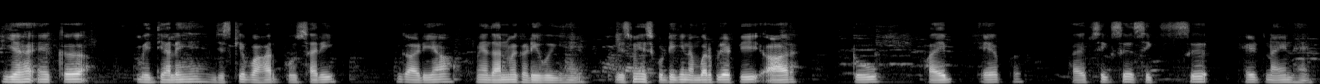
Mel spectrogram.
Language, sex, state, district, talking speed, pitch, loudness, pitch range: Hindi, male, Chhattisgarh, Bastar, 135 wpm, 110 Hz, -20 LUFS, 105-115 Hz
